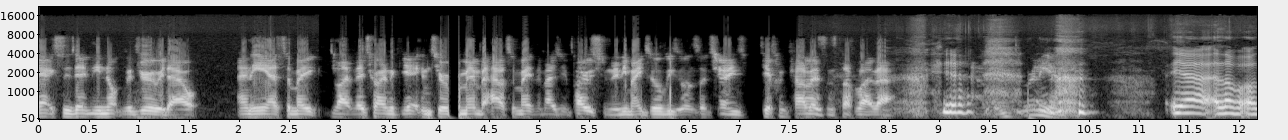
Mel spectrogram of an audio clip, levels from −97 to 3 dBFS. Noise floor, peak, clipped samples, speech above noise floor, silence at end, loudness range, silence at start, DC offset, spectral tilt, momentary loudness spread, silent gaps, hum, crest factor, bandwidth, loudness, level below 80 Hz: -43 dBFS; 0 dBFS; under 0.1%; 27 dB; 0 s; 2 LU; 0 s; under 0.1%; -4.5 dB/octave; 10 LU; none; none; 16 dB; 16.5 kHz; -16 LUFS; -56 dBFS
